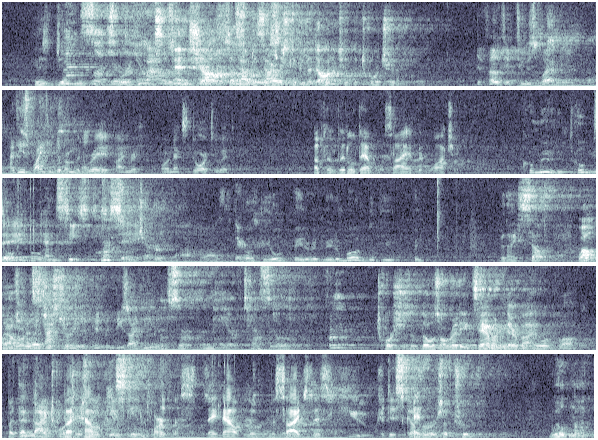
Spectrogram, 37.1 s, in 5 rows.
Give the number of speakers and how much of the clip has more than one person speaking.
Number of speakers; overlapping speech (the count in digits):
9, about 50%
